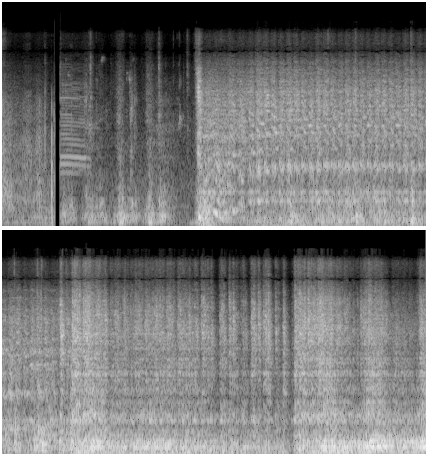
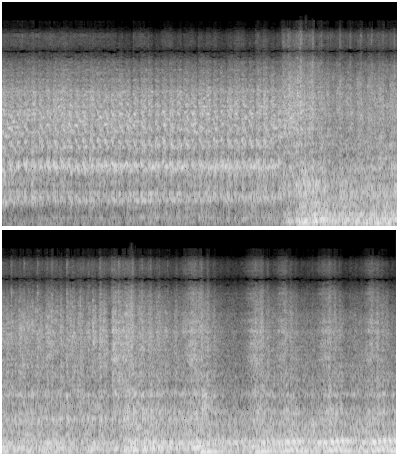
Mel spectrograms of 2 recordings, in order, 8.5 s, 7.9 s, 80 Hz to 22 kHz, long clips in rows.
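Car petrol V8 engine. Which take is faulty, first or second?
second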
